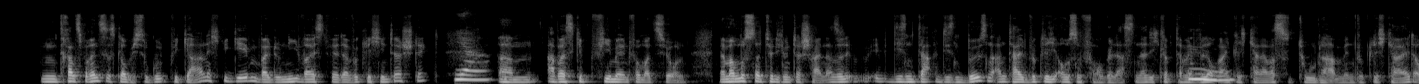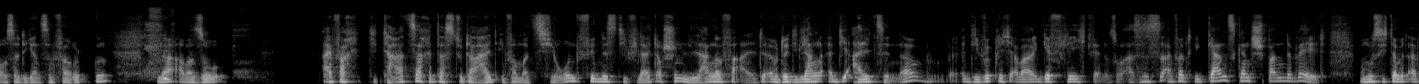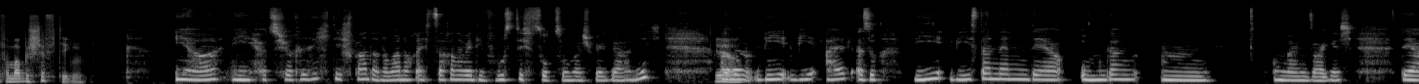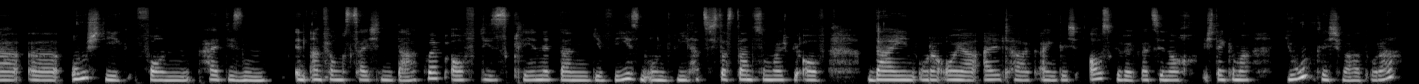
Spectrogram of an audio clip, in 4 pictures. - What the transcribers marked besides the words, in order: other noise; giggle; stressed: "richtig"; in English: "Darkweb"; in English: "Clearnet"; stressed: "jugendlich"
- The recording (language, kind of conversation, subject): German, podcast, Wie hat Social Media deine Unterhaltung verändert?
